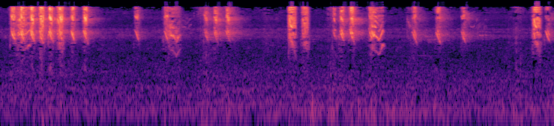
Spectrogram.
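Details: A female double-collared seedeater calls to get a male singing. It opens with a fast chatter of high chirps, then gives irregular single and paired sharp notes, some dropping in pitch, throughout.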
